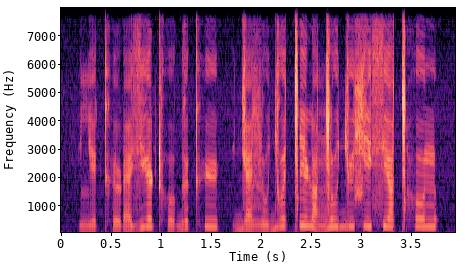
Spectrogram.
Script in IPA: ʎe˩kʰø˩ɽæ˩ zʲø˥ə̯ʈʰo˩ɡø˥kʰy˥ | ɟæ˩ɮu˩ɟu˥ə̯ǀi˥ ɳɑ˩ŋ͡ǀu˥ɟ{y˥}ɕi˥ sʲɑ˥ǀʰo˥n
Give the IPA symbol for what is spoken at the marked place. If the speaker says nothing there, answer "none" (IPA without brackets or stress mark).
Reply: y˥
